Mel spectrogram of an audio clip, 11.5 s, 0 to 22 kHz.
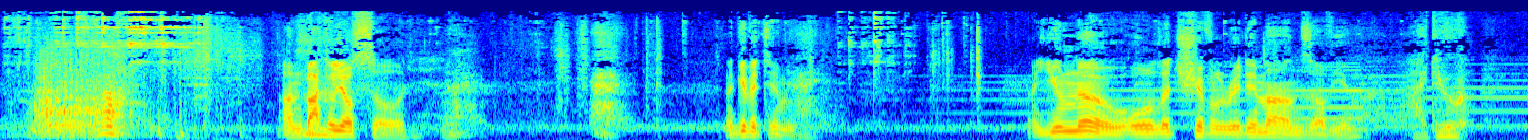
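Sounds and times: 
horse whinnying: 0:00.2 - 0:01.2
speech: 0:00.8 - 0:01.0, 0:02.1 - 0:03.6, 0:05.4 - 0:06.2, 0:07.7 - 0:11.1.

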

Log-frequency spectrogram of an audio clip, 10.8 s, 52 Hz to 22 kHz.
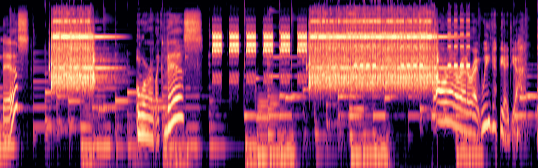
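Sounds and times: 
speech: 0:00.0 - 0:01.0, 0:02.8 - 0:04.1, 0:08.8 - 0:10.6
bell-type alarm clock ringing: 0:01.0 - 0:02.6, 0:04.3 - 0:09.4.

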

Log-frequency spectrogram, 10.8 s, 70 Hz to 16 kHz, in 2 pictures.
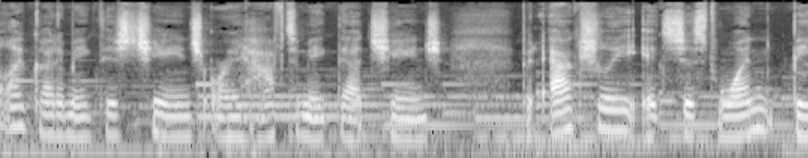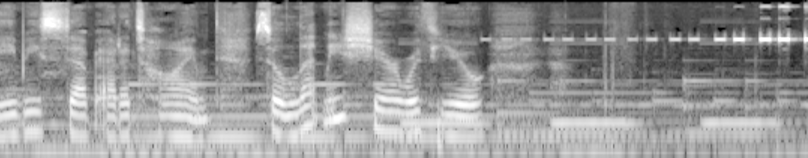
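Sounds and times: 
speech: 0:00.0 - 0:09.5
alarm going off with high-pitched beeps: 0:08.5 - 0:10.7.

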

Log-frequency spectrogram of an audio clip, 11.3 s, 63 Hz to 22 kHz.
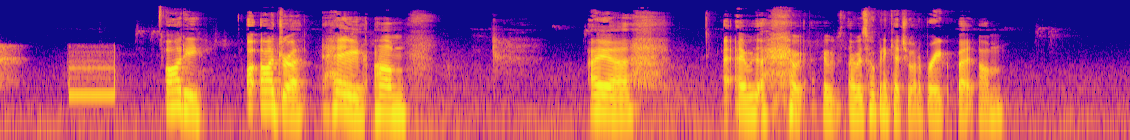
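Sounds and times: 
voicemail beep: 0:00.7 - 0:01.2
speech: 0:01.6 - 0:04.3, 0:05.9 - 0:06.6, 0:07.2 - 0:10.1.

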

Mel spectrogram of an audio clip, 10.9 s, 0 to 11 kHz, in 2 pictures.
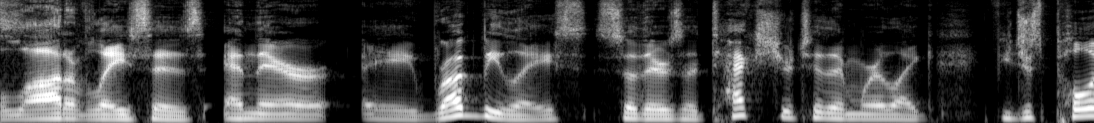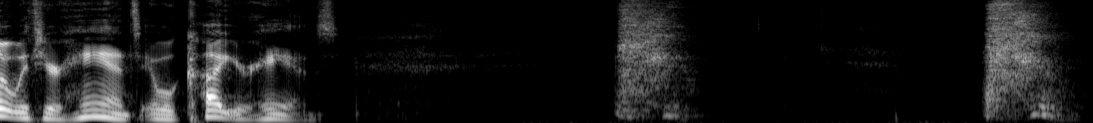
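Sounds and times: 
speech: 0:00.0 - 0:07.2, 0:08.6 - 0:08.9
quiet breathing: 0:07.2 - 0:08.4, 0:09.6 - 0:10.2
person sneezing: 0:08.5 - 0:09.1, 0:10.4 - 0:10.9.

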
